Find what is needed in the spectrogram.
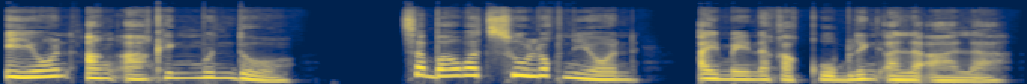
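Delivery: ordinary delivery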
